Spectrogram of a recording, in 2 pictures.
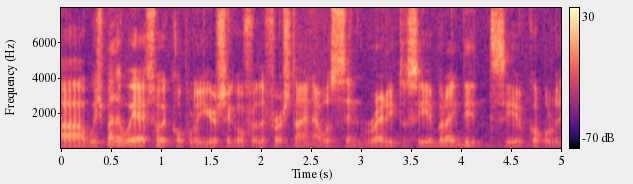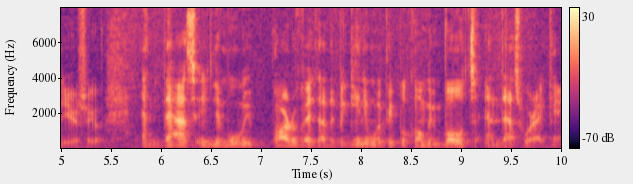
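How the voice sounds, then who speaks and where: A very fast man's voice, very deep and low, with vocal fry, lively intonation and hardly any pauses. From Cuba (Ciego de Avila, Camagüey). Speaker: cigar maker. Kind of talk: interview. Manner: passionate, animated.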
